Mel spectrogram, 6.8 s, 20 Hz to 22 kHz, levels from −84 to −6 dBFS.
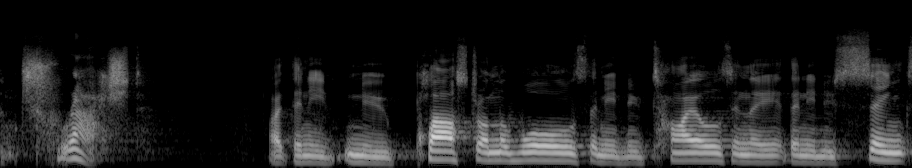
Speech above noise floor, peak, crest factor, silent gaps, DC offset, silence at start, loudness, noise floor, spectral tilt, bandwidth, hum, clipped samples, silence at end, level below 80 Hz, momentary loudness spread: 45 dB; -14 dBFS; 20 dB; none; under 0.1%; 0 s; -34 LUFS; -78 dBFS; -5 dB/octave; 11 kHz; none; under 0.1%; 0 s; -88 dBFS; 12 LU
